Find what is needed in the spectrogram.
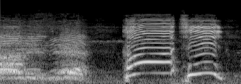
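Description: Protest crowd chanting a slogan in unison, breaking off just before halfway. About a second and a quarter in, a single high-pitched voice calls out with long drawn-out syllables.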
